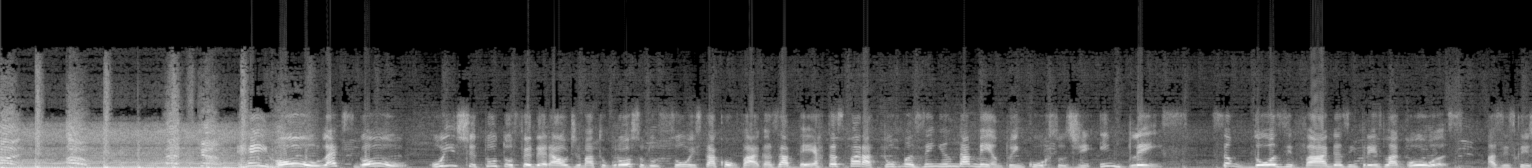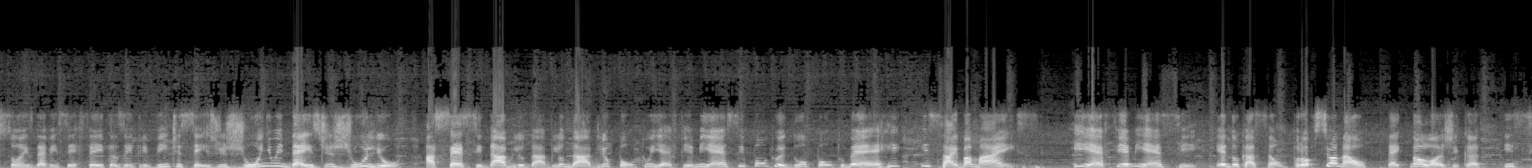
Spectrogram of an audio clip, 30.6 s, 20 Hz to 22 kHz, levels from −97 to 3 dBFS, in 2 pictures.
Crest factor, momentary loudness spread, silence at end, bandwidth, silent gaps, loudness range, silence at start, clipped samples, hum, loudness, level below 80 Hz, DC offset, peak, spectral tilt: 14 dB; 11 LU; 0 s; 15 kHz; none; 5 LU; 0 s; under 0.1%; none; -15 LUFS; -36 dBFS; under 0.1%; 0 dBFS; -5 dB/octave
